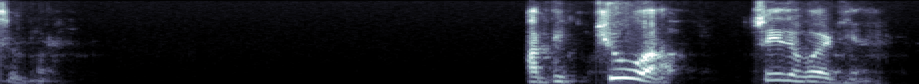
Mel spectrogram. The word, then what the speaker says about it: Abitur: Abitur. See the word here. All of us know the word Abitur. Aha. Abitur. Ich mache Abitur. Nein, ich mache Abitur. The stress is on the second half.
